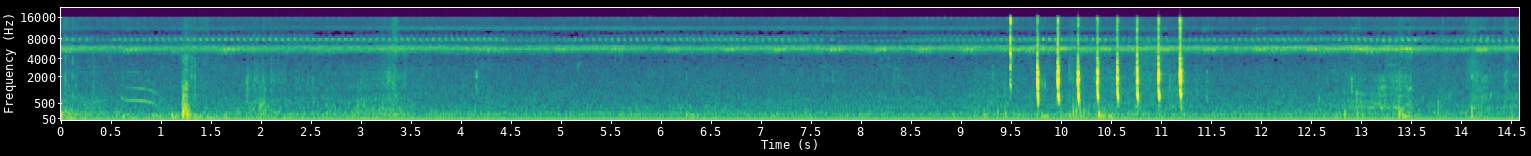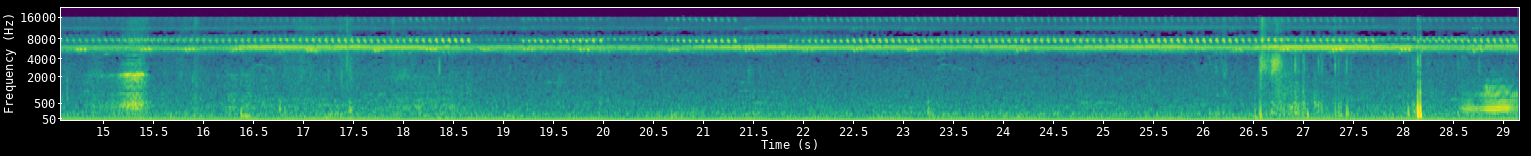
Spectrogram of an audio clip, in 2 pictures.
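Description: Faint, steady high-pitched drone of insects from the surrounding yard, with a quick run of about eight sharp clicks about ten seconds in.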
